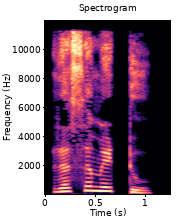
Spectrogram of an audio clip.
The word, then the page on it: ರಸಮಟ್ಟ: rasa maṭṭa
